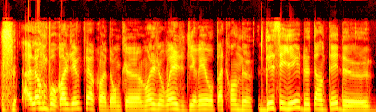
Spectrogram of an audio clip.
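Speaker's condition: Dystonia; congenital

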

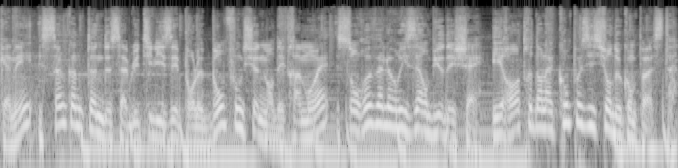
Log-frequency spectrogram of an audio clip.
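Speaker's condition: No condition

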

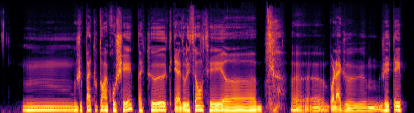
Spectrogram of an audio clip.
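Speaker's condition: Profound deafness from birth; profound congenital deafness, behind-the-ear hearing aids, cued speech (LPC), sign language learned later, younger sister also deaf; perceives sounds, half lipreading half hearing, must see speaker, group talk tiring, video relay centre for calls

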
